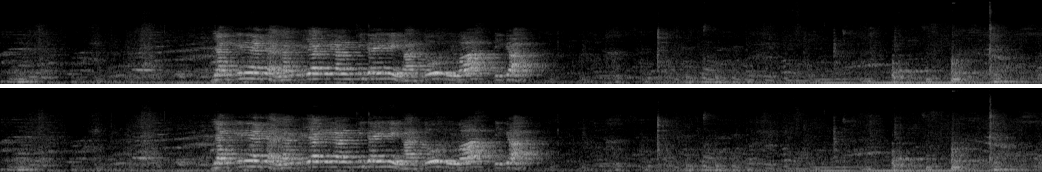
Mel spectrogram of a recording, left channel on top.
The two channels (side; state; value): both; normal; correlation 0.75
